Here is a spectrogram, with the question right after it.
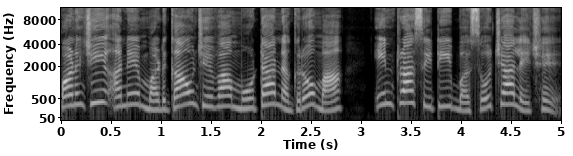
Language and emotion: Gujarati, neutral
